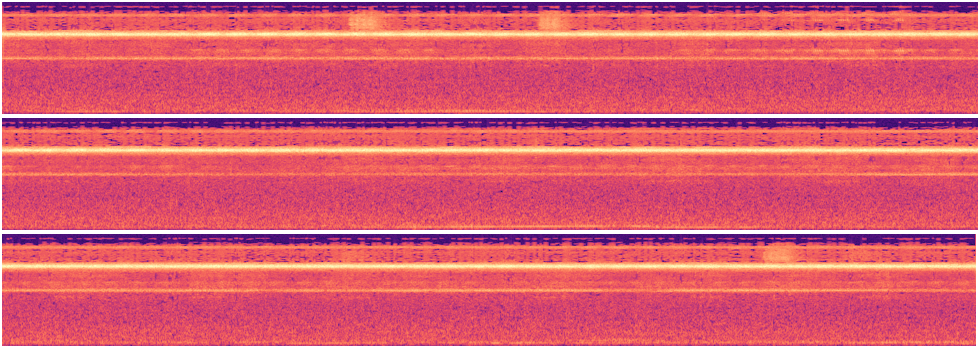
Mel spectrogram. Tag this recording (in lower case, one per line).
animal
wild animals
frog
